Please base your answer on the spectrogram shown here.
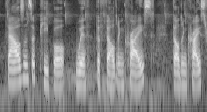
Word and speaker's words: Feldenkrais: of people with the Feldenkrais rhymes with paradise method.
